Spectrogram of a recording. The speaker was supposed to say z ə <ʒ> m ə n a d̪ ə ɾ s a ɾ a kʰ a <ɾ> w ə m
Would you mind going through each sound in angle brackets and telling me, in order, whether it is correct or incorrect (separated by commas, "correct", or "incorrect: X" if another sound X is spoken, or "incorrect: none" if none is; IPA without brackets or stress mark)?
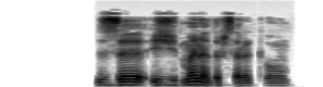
correct, incorrect: none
